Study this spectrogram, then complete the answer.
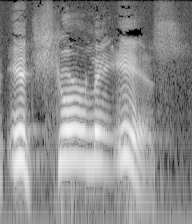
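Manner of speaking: high, loud and slow "surely is"; emphatic declaration. Shown as a demonstration. Lecturer explaining the Hebrew particle, emphatic declaration. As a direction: declare "surely is" with full force. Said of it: "This is an emphatic declaration".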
